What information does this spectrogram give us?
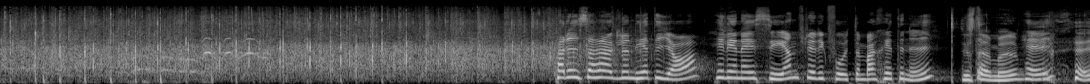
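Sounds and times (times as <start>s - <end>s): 
audience applause: 0.0s - 6.6s
speech: 5.6s - 10.8s.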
